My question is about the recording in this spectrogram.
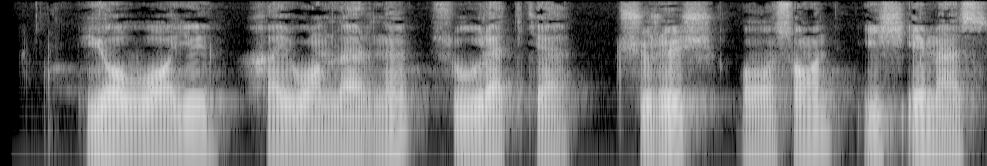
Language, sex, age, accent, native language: Uzbek, male, 25-34, Xorazm, Uzbek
